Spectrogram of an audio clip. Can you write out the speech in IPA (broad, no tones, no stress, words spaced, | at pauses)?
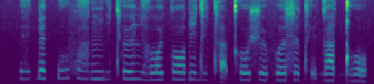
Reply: e̤ɠɛk͡po̤ fa̤ ŋ͡mi̤tʰø ʎa̤lˠykɔ ɗide̤tʰa̰kʰo ʃøfə sətʰḛɡa ɡ͡ǃo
